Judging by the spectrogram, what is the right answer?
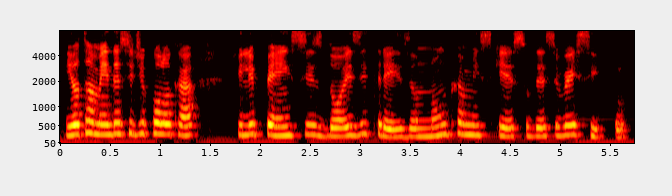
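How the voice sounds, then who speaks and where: A young woman with a slightly raised pitch talks as an interview guest, earnest and measured, restarting phrases now and then. Her first language is English. A little music plays faintly behind her. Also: steady tone, mellow. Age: young adult. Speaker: guest missionary. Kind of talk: casual podcast interview.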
